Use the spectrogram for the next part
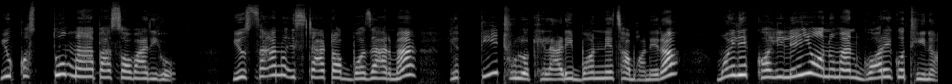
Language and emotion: Nepali, surprised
